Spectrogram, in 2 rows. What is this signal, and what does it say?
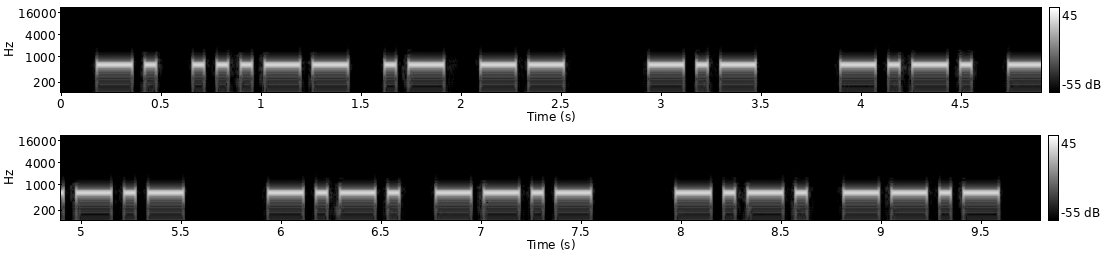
Morse code, heard as a keyed tone, about 20 wpm, 600 Hz. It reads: N3AM K CQ CQ CQ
